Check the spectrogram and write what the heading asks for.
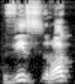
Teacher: زا حروف صفیریہ میں سے ہے، یہاں پر آپ نے تھوڑی سی یہ سیٹی کسی آواز نکلے گی، وز راک، را کو آپ نے موٹا کرنا ہے، ٹھیک ہے۔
